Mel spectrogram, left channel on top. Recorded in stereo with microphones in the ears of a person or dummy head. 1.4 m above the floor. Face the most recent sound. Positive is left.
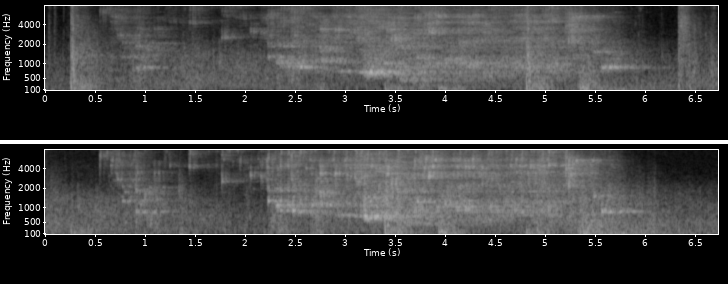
turn(degrees=-30)  # may be behind; listen again after turning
